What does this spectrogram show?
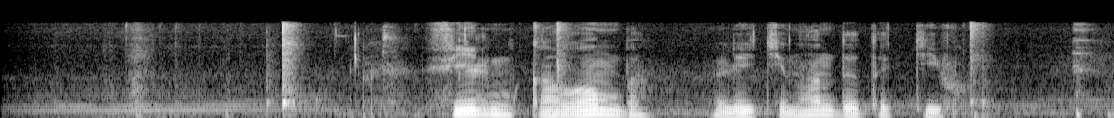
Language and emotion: Russian, neutral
